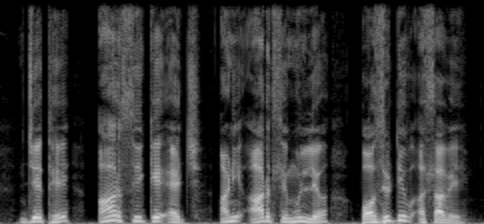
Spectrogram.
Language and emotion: Marathi, neutral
